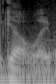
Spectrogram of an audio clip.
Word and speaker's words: Galilei: I usually say Galilei myself.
